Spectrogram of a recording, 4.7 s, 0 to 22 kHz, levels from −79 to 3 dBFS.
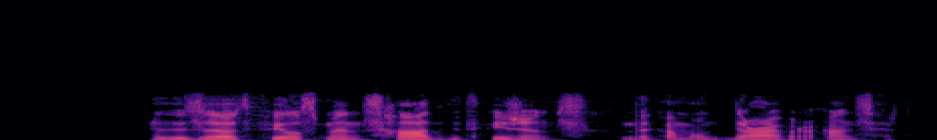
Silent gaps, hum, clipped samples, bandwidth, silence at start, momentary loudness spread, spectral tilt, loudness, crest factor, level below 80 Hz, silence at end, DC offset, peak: none; none; under 0.1%; 8.2 kHz; 0.75 s; 14 LU; -4 dB/octave; -35 LUFS; 24 dB; -74 dBFS; 0.2 s; under 0.1%; -12 dBFS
